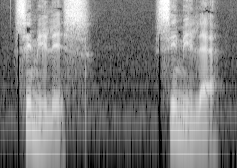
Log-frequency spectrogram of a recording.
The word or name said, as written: similis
